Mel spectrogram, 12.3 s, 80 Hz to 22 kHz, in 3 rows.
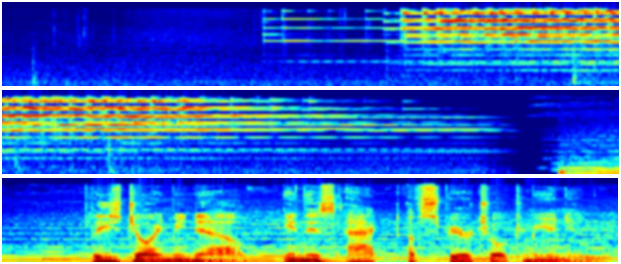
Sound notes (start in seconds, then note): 1.7 bell ringing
